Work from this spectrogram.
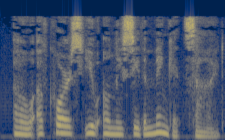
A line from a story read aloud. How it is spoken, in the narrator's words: answered in the sensitive tone that was her nearest approach to anger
